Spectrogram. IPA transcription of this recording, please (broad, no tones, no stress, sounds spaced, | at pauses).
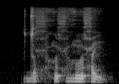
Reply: d u ħ h ũ ħ ɦ õ ħ i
